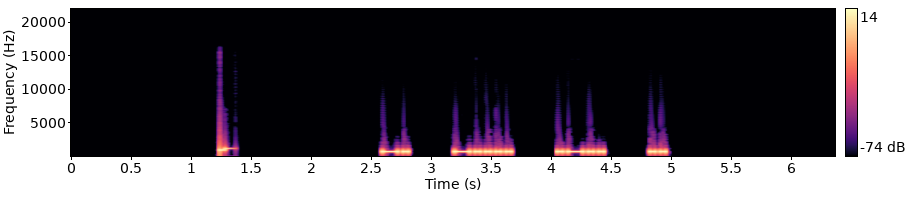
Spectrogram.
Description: Morse code, heard as a keyed tone, about 27 wpm, spaced as for 16 wpm, 700 Hz. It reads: N6LI
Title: USA Call Signs - 4 Characters - 3x Character Spacing - 28wpm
